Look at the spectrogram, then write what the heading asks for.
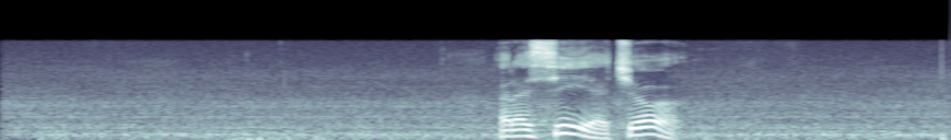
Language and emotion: Russian, neutral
